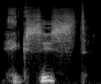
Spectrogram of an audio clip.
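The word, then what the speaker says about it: XIST: Das Akronym steht für X Inactive Specific Transcripts und wird als EXIST ausgesprochen.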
